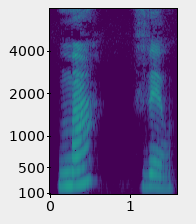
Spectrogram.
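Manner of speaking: a, má, vel, slowly with pauses between; separated syllables. Shown as a demonstration. Teacher counting out amável's syllables for pupils, split apart. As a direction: break amável into three slow, distinct syllables. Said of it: "a quantidade de sílabas de cada palavra".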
